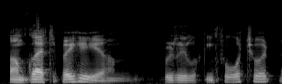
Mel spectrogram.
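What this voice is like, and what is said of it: Australian accent. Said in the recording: “my Australian accent might woo the whole of the world ... I just hope people get used to my accent and understand me clearly enough”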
